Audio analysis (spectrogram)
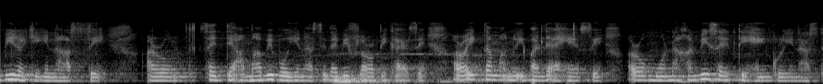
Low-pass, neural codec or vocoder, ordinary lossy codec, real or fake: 7.2 kHz; none; none; real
